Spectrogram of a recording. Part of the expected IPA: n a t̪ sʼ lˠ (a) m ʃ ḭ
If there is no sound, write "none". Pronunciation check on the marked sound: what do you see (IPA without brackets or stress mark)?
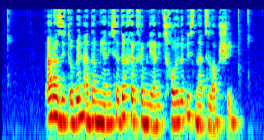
a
